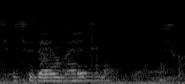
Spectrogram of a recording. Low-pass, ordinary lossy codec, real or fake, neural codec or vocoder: none; none; fake; codec, 16 kHz, 4 kbps, FreqCodec, larger model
